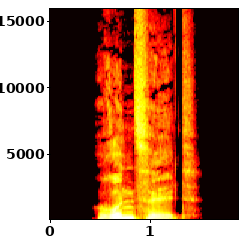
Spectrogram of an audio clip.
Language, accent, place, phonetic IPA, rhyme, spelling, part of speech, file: German, Germany, Berlin, [ˈʁʊnt͡sl̩t], -ʊnt͡sl̩t, runzelt, verb, De-runzelt.ogg
- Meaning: inflection of runzeln: 1. second-person plural present 2. third-person singular present 3. plural imperative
